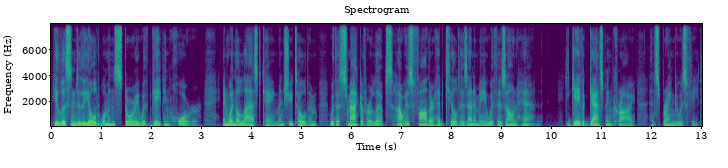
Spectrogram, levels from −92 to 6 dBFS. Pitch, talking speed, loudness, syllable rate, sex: 105 Hz, 210 wpm, -19 LUFS, 4.9 syllables/s, male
